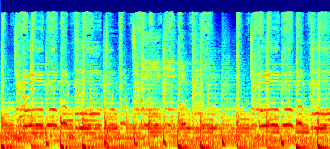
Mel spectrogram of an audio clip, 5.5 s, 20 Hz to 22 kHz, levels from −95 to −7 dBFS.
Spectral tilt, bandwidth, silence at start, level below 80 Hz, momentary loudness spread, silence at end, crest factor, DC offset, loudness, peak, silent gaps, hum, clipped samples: -6 dB/octave; 17 kHz; 0 s; -20 dBFS; 3 LU; 0 s; 14 dB; under 0.1%; -15 LUFS; 0 dBFS; none; none; under 0.1%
